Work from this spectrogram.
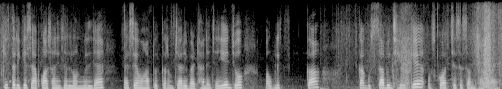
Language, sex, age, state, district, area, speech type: Hindi, female, 18-30, Uttar Pradesh, Sonbhadra, rural, spontaneous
